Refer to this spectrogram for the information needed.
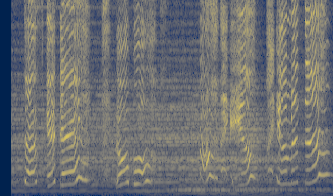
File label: sexy voice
